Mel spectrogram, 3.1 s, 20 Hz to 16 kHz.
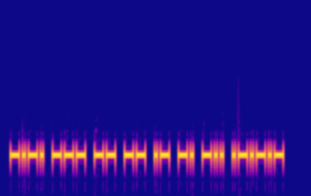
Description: Morse code, heard as a keyed tone, about 40 wpm, 700 Hz. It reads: COMMAND.
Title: Sentences from Top 1600 Words 40wpm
